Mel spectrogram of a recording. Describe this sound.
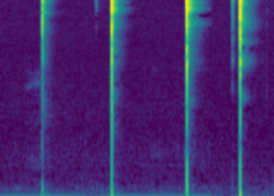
Menu Click sound mixed in Audicity.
